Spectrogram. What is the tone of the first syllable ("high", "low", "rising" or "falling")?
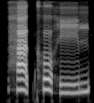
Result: falling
